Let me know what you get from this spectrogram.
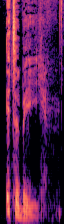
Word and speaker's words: Ytterby: So there was and is, I guess, a small village in Sweden that goes by the name of Itterby. And forgive my Swedish pronunciation there, but it is spelt Y-T-T-E-R-B-Y.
